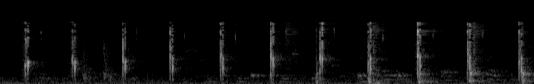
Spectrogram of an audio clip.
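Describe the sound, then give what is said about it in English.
A voice imitates a noisy pair of flip-flops slapping as someone walks across a campsite at 3 a.m.: about eleven sharp smacks in a steady, unhurried stepping rhythm, with no talking in between. “Across the campsite with the noisiest pair of flip-flops going.”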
